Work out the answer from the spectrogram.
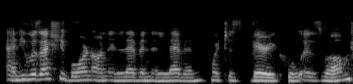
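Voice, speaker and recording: A young woman, earnest and gentle, sharing personal experiences in a casual chat. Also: on the low side, fast, dry recording. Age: young adult. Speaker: guest.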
